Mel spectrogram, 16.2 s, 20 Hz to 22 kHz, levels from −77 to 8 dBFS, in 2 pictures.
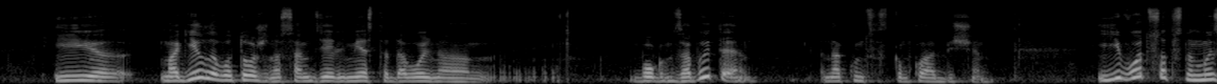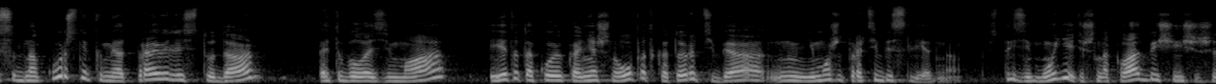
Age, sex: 30-49, female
